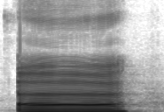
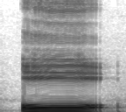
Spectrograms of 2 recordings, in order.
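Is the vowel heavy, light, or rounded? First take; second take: light; rounded. First: A pure open a with the tongue root lowered. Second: A deliberately rounded o with pursed lips. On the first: "vokal A-nya murni karena nggak ada kehalang bunyinya oleh pangkal lidah" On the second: "Bukan O, O, O, sengaja di O kan, tidak"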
